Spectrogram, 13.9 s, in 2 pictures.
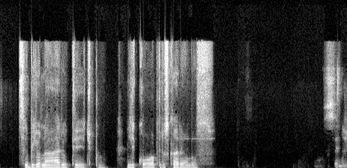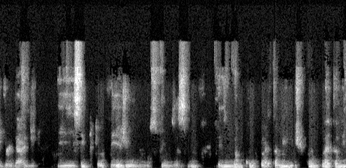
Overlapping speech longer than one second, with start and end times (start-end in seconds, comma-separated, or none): none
